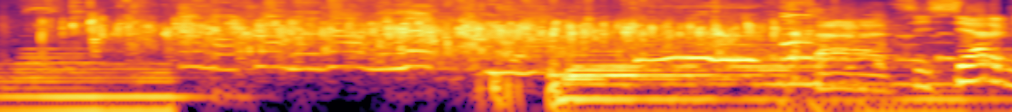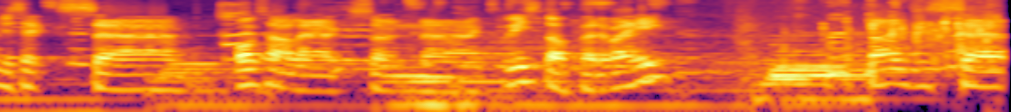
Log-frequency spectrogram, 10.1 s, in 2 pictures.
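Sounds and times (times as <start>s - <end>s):
applause: 0.0s - 4.5s, 9.2s - 10.1s
speech: 4.2s - 10.1s.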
